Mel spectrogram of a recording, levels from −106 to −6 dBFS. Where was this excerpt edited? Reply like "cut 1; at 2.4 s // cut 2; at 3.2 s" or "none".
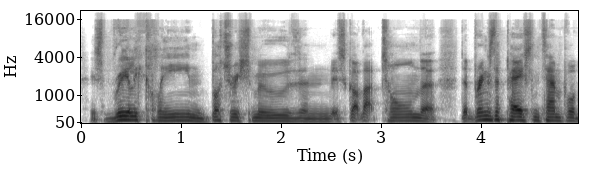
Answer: none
